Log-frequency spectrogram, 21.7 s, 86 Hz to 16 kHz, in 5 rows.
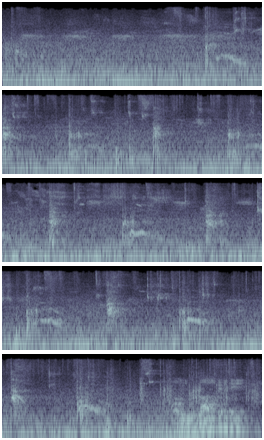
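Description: Tennis rally on a hard court: the ball is struck back and forth, one crisp racket hit about every 1.3 seconds for roughly a dozen shots, with a short vocal grunt on many of the hits. Before the rally, the server bounces the ball ahead of the serve.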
